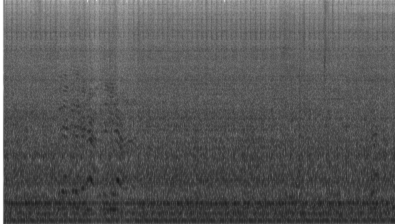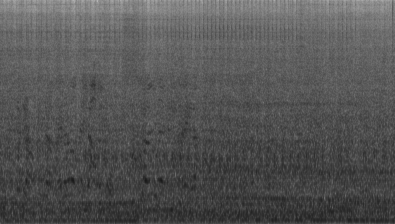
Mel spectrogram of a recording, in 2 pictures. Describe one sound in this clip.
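A truck engine idles nearby with a steady low rumble.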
